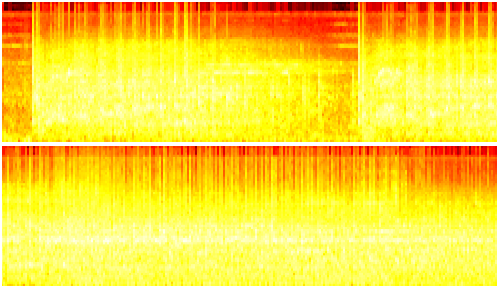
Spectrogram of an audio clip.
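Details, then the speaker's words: Massey tractor diesel restarted immediately after running; the starter churns about three seconds, then cranks again briefly before the engine catches, a hard start with a diesel pump problem suspected. "तो अभी हम start करते हैं आप लोग देखिएगा engine को कितना टाइम लगता है स्टार्ट होने में कैसे राउंड लेता [संगीत] है"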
